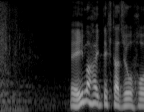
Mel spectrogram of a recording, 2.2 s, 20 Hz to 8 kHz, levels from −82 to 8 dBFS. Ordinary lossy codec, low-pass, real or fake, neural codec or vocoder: none; none; fake; codec, 16 kHz, 4 kbps, X-Codec, HuBERT features, trained on balanced general audio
